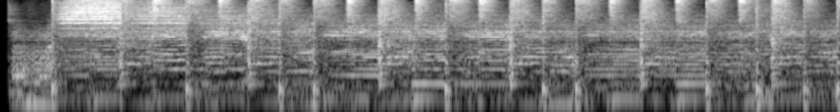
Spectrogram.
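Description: Live band playing amplified electric guitars over a drum kit, with bass drum, snare and a steady run of cymbal strokes; it opens on a cymbal crash.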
